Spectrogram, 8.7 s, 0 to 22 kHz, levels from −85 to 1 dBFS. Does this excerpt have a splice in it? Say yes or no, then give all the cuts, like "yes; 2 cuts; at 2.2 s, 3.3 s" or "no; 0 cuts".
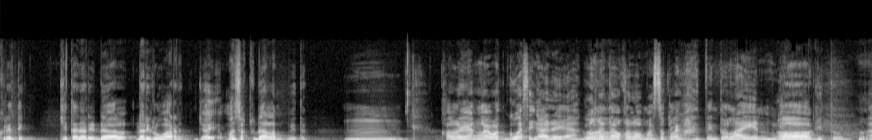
no; 0 cuts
